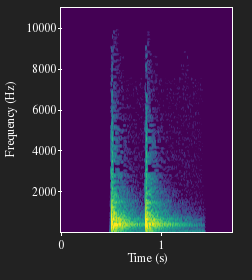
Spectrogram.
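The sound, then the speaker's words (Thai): Two quick, hollow knocks on a door, each ringing briefly before fading; fairly quiet with no other sounds around them. “นั่นเสียงคนเคาะประตูหรือเปล่าคะ ใช่ครับ”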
